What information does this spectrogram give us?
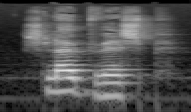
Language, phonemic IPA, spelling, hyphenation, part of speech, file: Dutch, /ˈslœy̯p.ʋɛsp/, sluipwesp, sluip‧wesp, noun, Nl-sluipwesp.ogg
- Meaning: parasitoid wasp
